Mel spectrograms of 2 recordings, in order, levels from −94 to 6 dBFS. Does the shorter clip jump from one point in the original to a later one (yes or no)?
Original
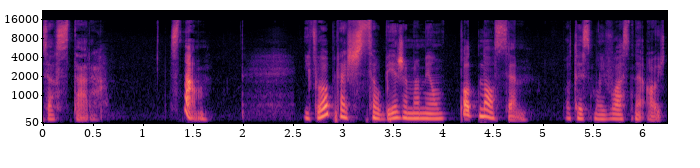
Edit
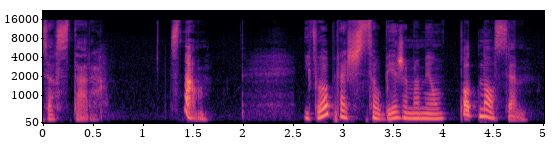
no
